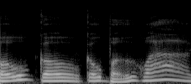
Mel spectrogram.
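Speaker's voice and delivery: slow, sultry, sexy Vietnamese accent.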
